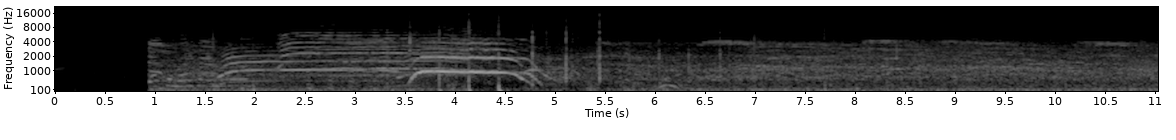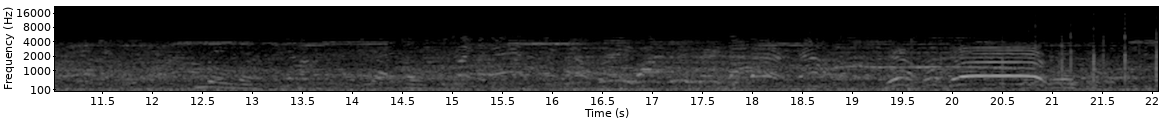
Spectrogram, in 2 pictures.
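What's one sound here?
Teenage girls cheer and shout loudly.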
